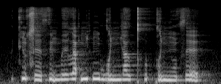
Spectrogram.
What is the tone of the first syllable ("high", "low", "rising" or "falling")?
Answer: falling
